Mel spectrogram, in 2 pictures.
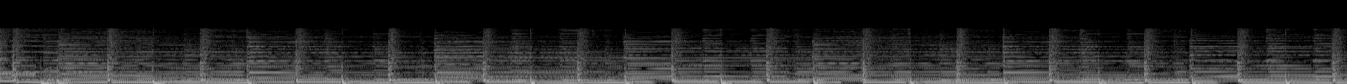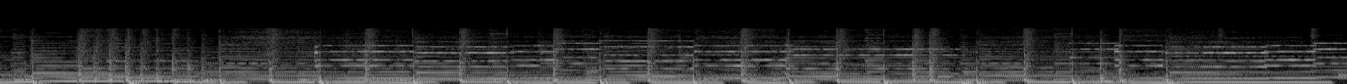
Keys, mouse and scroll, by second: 0.4 click, 1.2 t, 2.0 scroll up 1, 4.1 click, 4.1 click, 5.0 click, 5.1 click, 6.2 click, 6.2 click, 7.1 click, 10.1 click, 11.2 p, 12.5 click, 13.5 scroll down 2, 14.2-14.5 scroll up 2, 16.5 click, 17.7 click, 17.8 click, 19.3 click, 23.4 click.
